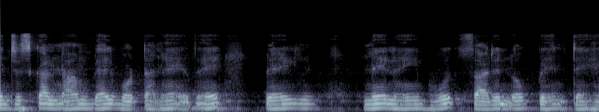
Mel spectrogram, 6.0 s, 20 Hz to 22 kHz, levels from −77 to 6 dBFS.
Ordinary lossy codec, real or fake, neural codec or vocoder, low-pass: none; fake; codec, 24 kHz, 0.9 kbps, WavTokenizer, small release; 7.2 kHz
